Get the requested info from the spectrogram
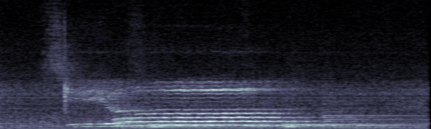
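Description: A woman singing a Russian romance to her own classical guitar. After a quieter moment she rises into a long held note about a second in and sustains it for about two seconds.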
